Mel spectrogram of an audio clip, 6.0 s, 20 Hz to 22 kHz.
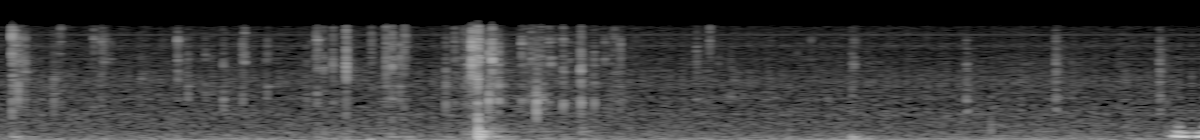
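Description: Small plastic clicks and knocks from a G1 Transformers Triggerhappy toy's parts being moved and snapped into place by hand, scattered and irregular, with one louder knock about two and a half seconds in.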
